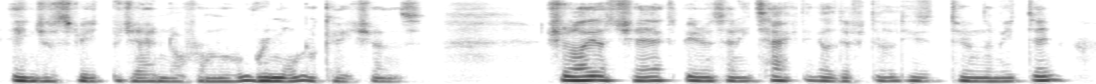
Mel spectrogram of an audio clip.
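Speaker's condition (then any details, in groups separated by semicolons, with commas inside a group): No condition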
